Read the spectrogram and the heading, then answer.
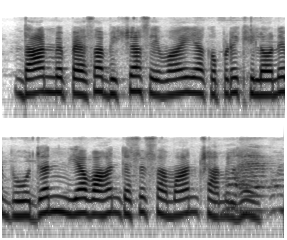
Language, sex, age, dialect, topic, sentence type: Hindi, female, 25-30, Hindustani Malvi Khadi Boli, banking, statement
